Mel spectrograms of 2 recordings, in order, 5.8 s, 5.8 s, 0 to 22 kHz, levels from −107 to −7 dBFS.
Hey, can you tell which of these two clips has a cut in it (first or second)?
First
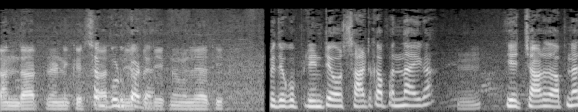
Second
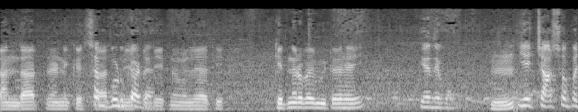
first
